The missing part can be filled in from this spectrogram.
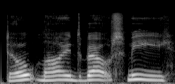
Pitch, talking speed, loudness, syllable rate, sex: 200 Hz, 135 wpm, -15 LUFS, 3.0 syllables/s, female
